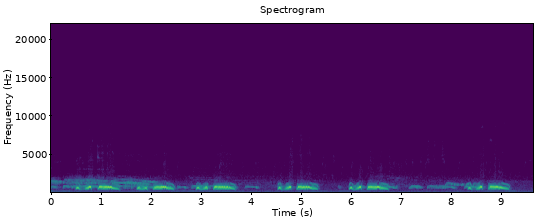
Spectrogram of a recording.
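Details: Captive decoy spotted dove in fast, driven cooing meant to lure wild doves into replying. Phrases repeat steadily, each a pair of short hooting notes followed by a longer warm descending coo, with quieter coos in the gaps.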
